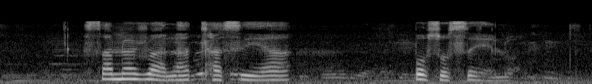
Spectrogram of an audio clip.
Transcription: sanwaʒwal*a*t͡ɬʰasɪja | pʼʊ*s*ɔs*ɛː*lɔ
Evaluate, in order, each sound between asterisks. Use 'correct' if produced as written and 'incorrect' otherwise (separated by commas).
correct, correct, correct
